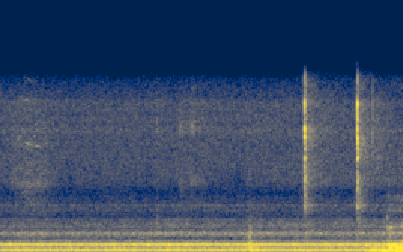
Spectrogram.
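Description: Steady low hum throughout. Two short, sharp mouse clicks come about three seconds in, about half a second apart.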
